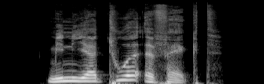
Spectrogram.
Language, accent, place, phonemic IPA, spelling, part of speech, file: German, Germany, Berlin, /mini̯aˈtuːɐ̯ˌɛfɛkt/, Miniatureffekt, noun, De-Miniatureffekt.ogg
- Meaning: tilt-shift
